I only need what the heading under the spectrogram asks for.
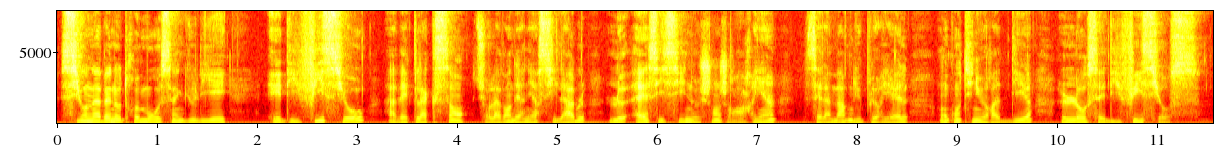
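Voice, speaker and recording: A man teaching a language lesson, explaining rules slowly and carefully with example words. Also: mid-range voice. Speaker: Spanish teacher. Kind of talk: scripted language lesson narration.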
